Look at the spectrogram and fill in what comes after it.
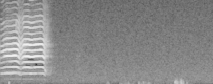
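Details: Village goat letting out a single short, nasal bleat at the start, followed by quiet with a few faint knocks and rustles.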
